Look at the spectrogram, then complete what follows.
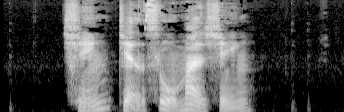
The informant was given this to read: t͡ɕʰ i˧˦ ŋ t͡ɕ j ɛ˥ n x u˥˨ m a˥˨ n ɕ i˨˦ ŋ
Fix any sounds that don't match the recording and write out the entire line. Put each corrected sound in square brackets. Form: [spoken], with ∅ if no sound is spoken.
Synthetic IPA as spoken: t͡ɕʰ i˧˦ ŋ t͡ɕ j [ɛ˨˩] n [s] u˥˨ m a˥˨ n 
